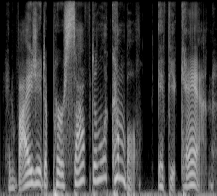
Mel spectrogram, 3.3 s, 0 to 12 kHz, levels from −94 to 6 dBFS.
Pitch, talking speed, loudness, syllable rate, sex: 215 Hz, 185 wpm, -20 LUFS, 5.3 syllables/s, female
